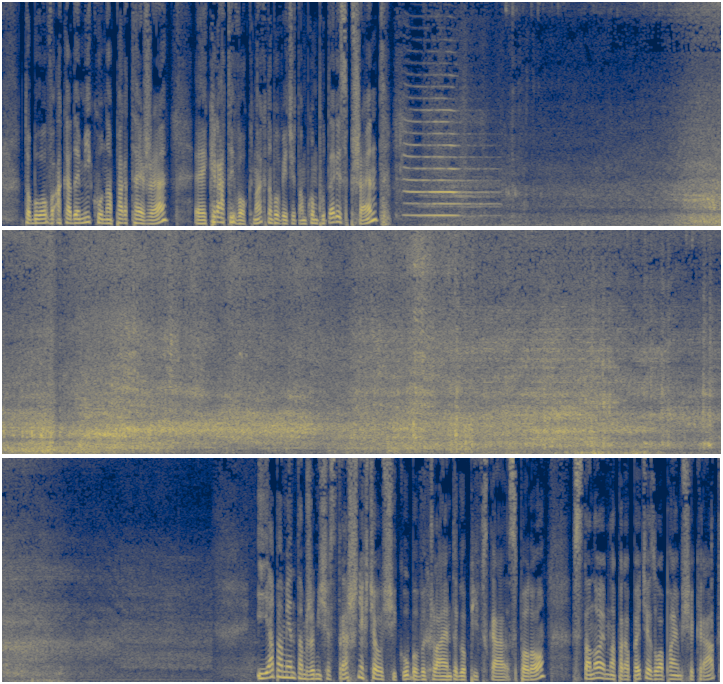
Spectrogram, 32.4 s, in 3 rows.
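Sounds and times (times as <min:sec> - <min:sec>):
speech: 0:00.4 - 0:06.2, 0:25.5 - 0:32.3
passing train: 0:06.0 - 0:25.4.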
